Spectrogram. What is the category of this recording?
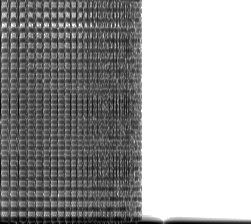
Sound effects > Electronic / Design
